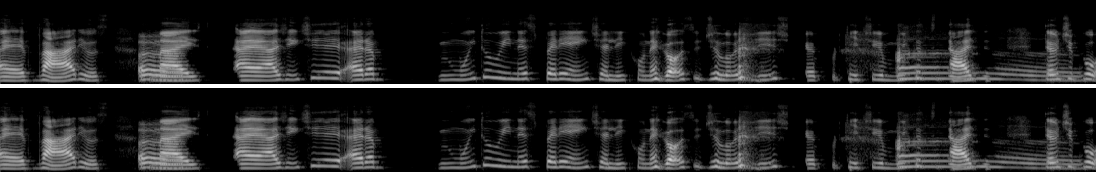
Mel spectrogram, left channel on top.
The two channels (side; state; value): both; identical; correlation 1.00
